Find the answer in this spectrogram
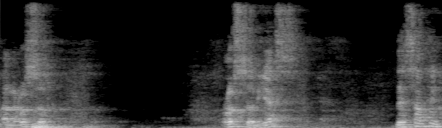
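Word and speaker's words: عسر: So in the recitation, you have to be very careful how you say it. Usr and Yusr. Two different words altogether, very close in sound.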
